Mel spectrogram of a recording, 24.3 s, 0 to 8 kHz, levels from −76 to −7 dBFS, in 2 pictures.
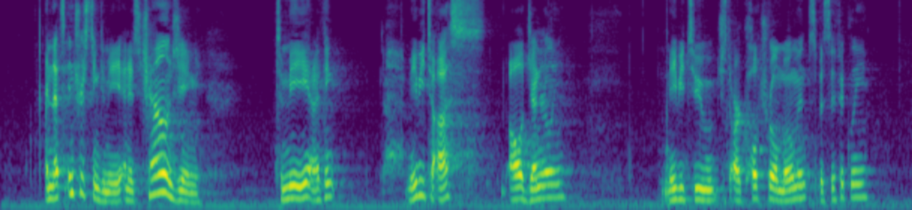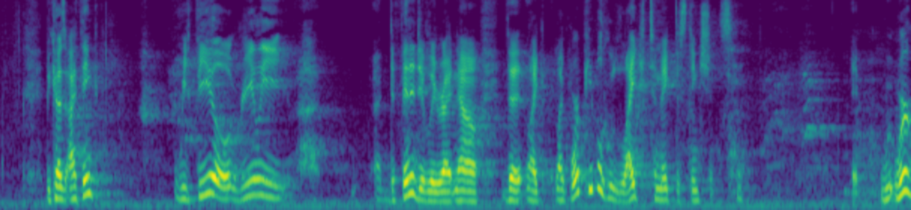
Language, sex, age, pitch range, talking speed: English, male, 20-39, 135-200 Hz, 110 wpm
